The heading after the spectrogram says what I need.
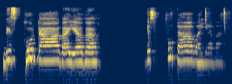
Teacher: Pa is Mahaprana, ta is not Mahaprana.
